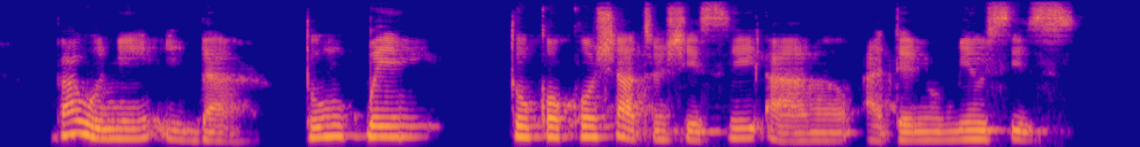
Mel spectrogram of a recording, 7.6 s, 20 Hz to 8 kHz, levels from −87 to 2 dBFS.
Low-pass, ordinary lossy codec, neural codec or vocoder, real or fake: none; none; codec, 16 kHz, 4.8 kbps, FACodec; fake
